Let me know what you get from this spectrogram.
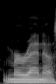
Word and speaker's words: Moreno: Moreno, see? – Yeah.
